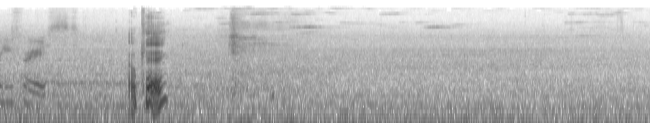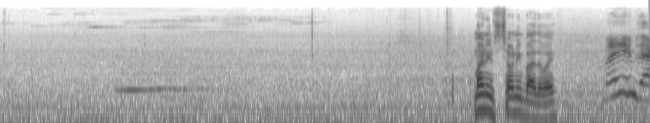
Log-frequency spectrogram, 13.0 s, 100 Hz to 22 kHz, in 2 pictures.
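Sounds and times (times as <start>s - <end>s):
low outdoor background rumble: 0.0s - 13.0s.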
